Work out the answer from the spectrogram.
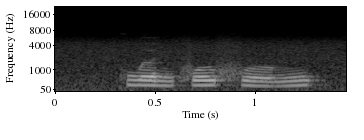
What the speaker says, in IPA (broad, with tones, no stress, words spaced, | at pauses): kwə˨˩nfo˦ʊ̯fʊ˨˩˦ŋ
